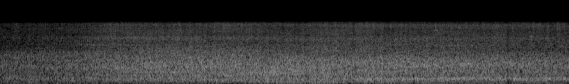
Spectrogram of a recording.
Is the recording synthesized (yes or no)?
no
